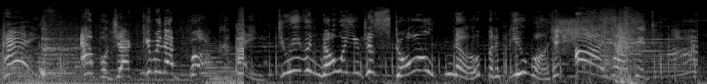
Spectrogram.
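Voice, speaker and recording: A quarrelsome female cartoon pony with an extremely high, wildly swooping voice. She exclaims shrilly over loud music. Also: big pitch swings, moderate pace. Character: bickering female cartoon pony grabbing for a book.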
